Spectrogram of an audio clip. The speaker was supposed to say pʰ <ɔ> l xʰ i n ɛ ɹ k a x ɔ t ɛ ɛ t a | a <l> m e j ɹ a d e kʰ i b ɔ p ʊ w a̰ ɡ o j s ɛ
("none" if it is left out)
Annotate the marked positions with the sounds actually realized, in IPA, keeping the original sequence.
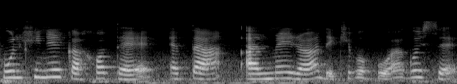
u, l

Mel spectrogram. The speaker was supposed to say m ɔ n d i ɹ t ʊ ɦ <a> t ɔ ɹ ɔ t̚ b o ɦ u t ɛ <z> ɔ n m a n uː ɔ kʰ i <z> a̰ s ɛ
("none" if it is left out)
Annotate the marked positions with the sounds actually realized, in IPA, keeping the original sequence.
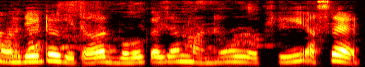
i, z, none

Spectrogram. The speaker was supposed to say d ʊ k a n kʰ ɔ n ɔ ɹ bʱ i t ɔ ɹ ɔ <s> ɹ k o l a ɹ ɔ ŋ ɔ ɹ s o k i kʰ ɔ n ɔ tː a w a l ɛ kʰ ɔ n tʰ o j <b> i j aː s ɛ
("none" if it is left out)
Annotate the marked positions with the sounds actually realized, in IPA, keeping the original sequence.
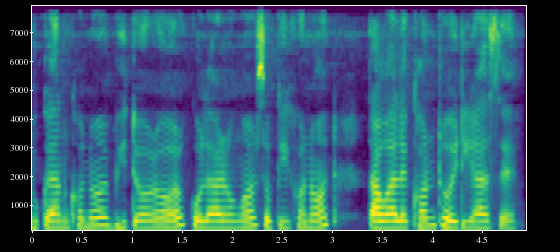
none, d

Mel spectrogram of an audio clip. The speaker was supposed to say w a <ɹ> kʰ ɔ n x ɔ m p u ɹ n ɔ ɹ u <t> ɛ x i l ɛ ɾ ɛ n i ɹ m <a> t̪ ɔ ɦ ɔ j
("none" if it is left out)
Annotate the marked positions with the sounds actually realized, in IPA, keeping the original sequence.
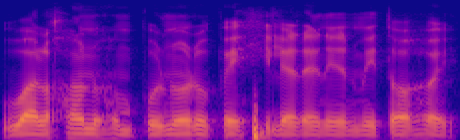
l, p, i

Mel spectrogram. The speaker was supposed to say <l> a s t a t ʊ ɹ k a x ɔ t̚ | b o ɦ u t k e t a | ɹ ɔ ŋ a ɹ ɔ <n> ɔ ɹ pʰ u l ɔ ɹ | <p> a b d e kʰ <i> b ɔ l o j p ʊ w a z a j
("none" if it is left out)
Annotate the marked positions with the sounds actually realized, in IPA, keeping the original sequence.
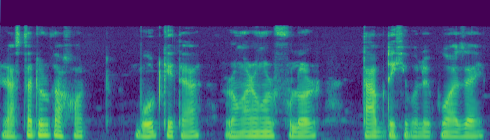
ɹ, ŋ, t, i

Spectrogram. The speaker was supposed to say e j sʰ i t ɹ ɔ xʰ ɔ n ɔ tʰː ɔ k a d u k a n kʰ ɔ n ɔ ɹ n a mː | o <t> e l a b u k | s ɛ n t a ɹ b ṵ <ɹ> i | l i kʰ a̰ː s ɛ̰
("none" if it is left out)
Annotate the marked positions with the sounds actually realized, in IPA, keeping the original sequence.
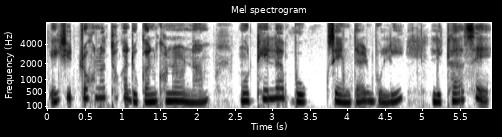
tʰ, l

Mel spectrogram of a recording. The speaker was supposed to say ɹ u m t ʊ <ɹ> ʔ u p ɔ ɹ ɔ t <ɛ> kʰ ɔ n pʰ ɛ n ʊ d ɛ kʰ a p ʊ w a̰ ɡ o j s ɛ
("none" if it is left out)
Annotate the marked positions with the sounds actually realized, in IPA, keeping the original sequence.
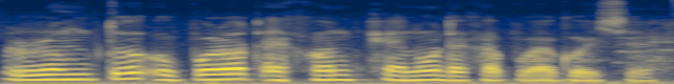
none, ɛ

